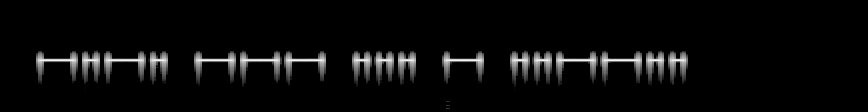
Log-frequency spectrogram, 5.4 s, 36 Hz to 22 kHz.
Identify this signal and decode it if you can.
Morse code, heard as a keyed tone, about 17 wpm, 700 Hz. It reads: COST?
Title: Sentences from Top 1000 Words - Review Part 6 - 17wpm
